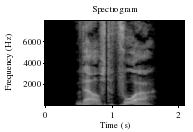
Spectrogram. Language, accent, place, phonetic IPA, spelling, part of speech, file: German, Germany, Berlin, [ˌvɛʁft ˈfoːɐ̯], werft vor, verb, De-werft vor.ogg
- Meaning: inflection of vorwerfen: 1. second-person plural present 2. plural imperative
